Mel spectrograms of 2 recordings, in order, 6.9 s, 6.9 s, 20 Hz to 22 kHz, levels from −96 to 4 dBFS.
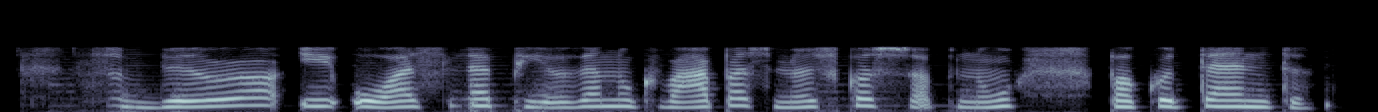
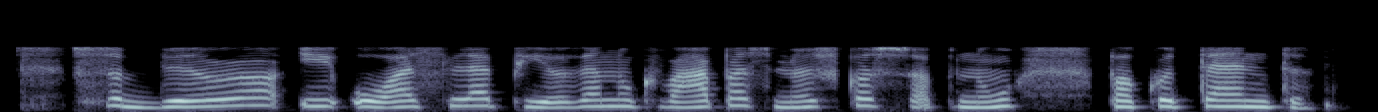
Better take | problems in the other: second | noise reduction (neural separator model SepFormer WHAM!)

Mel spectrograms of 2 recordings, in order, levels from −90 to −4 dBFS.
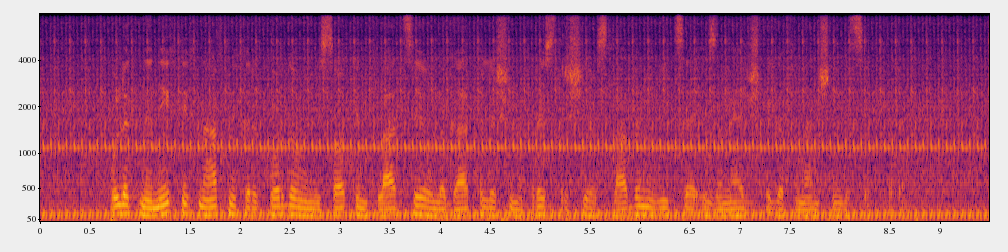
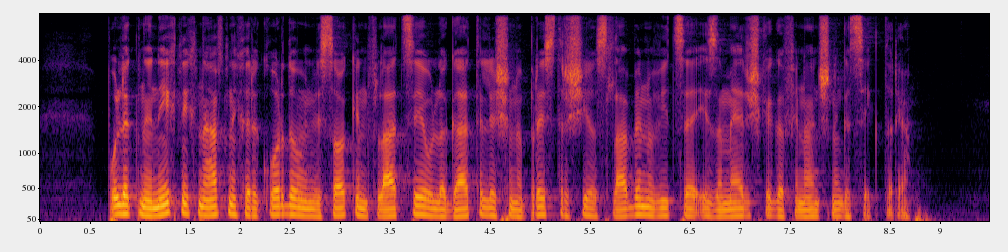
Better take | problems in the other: second | background sound (Engine); 1 dB below the speech

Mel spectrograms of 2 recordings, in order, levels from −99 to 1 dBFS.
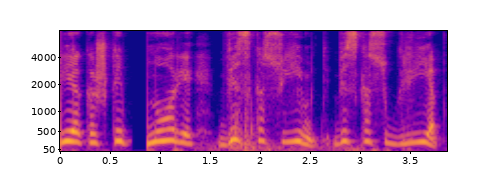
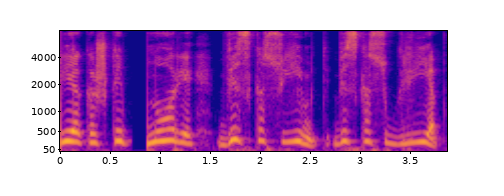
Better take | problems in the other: second | background sound (Sink (filling or washing)); 18 dB below the speech

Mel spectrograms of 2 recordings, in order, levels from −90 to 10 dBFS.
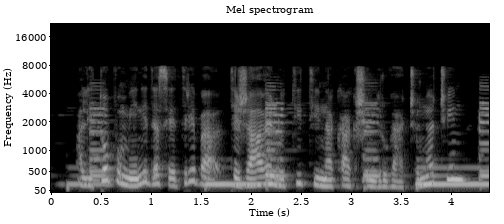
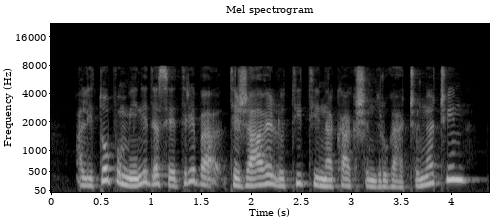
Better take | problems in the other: second | noise reduction (classical method log-MMSE)

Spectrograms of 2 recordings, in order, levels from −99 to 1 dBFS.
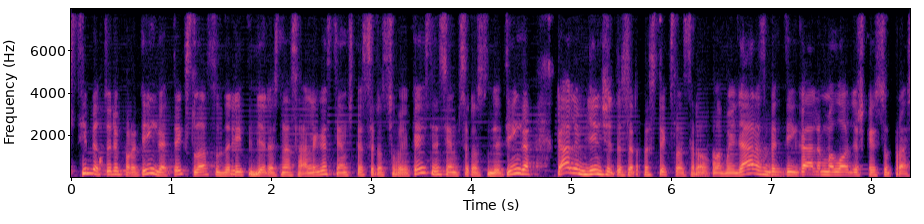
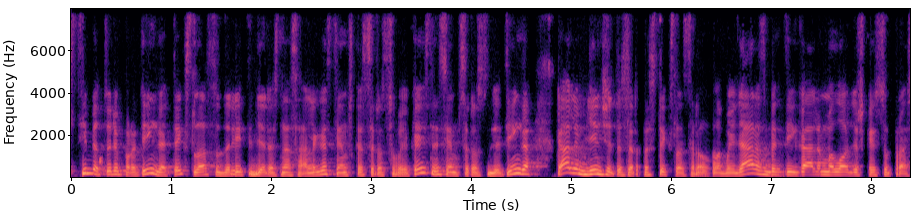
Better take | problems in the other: second | noise reduction (neural separator model SepFormer DNS4)

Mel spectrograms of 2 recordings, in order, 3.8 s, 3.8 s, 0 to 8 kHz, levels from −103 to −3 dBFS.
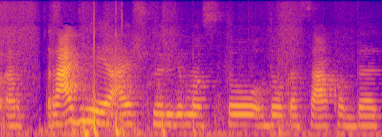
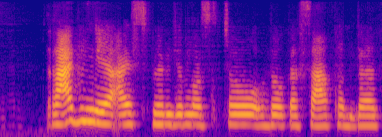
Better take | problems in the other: first | noise reduction (neural mask model DeepFilterNet 3)

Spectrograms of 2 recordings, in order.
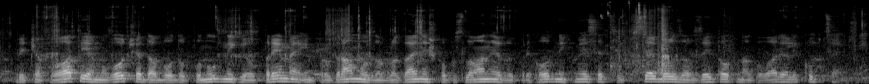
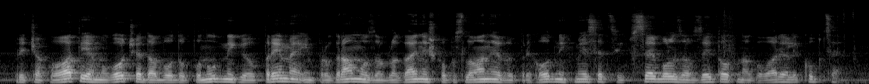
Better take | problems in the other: second | background sound (Mechanisms); 14 dB below the speech

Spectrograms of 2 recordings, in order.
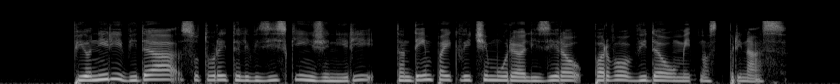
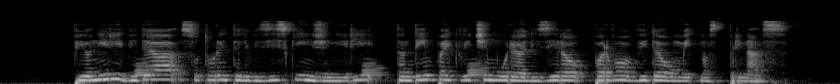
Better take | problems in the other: first | background sound (Wind instrument, woodwind instrument); 13 dB below the speech // room echo; dies away in 0.4 s

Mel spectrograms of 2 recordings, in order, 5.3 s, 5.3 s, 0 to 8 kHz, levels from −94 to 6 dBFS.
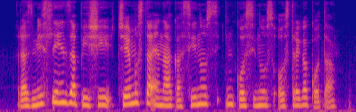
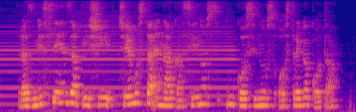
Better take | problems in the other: first | background sound (Bowed string instrument); 18 dB below the speech // room echo; dies away in 0.3 s

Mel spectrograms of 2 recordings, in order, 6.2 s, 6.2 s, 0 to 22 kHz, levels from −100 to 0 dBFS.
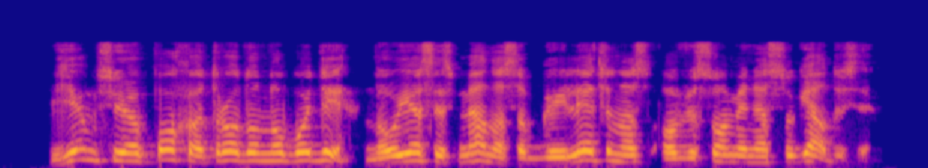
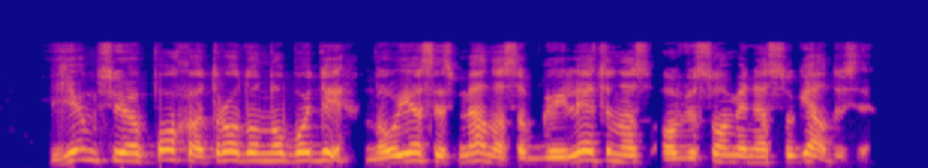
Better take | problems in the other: second | noise reduction (neural mask model Resemble Enhance denoiser)

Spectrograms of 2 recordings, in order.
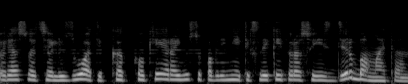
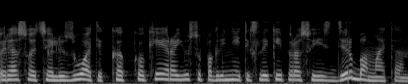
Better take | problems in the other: second | noise reduction (neural mask model DeepFilterNet 3)

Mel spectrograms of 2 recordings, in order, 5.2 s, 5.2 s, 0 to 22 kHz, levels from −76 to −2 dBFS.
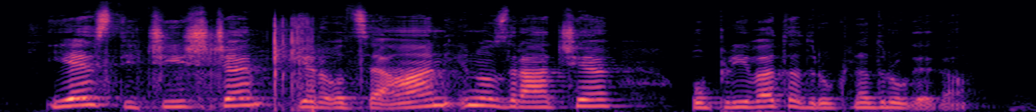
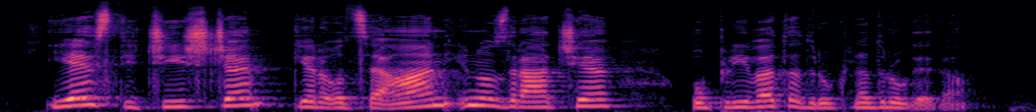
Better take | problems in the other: second | background sound (Tearing); 11 dB below the speech

